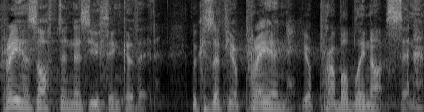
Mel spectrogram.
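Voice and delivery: put-on Scottish-accented speech. Speaker quotes their scottish dad's advice on prayer, in a scottish accent. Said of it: "I've got to be pretty good at a Scottish accent".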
